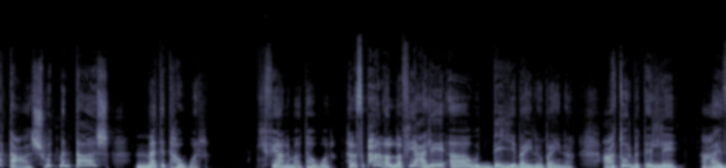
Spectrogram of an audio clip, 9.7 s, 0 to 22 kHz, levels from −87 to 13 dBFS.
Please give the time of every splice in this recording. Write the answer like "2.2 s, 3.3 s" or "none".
4.6 s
